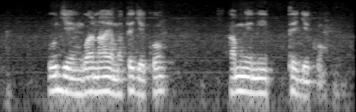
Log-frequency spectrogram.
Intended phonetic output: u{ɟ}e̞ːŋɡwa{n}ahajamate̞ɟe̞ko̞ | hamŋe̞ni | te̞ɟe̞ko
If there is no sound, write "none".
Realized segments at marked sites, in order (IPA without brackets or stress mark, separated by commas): ɟ, n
